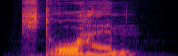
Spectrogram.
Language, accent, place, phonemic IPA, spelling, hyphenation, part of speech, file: German, Germany, Berlin, /ˈʃtʁoː.halm/, Strohhalm, Stroh‧halm, noun, De-Strohhalm.ogg
- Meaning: 1. straw (a dried stalk of a cereal plant) 2. drinking straw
